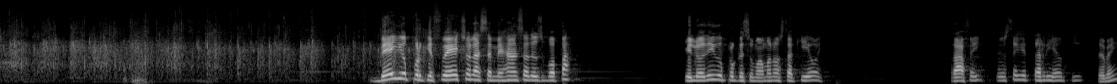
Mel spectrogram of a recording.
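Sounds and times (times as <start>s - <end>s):
audience applause: 0.0s - 4.7s
speech: 3.7s - 5.9s, 6.8s - 8.4s, 9.5s - 11.1s.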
